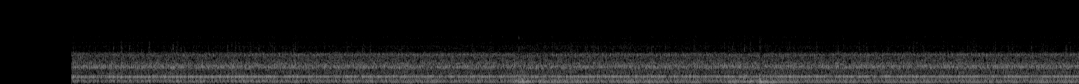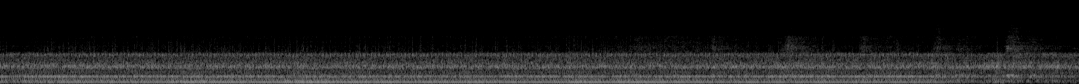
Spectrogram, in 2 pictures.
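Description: Steady engine hum and road noise of a slow-moving vehicle in traffic, heard from inside the vehicle. It starts abruptly about a second in, and its low hum drops away near the end, when a few faint ticks come in.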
